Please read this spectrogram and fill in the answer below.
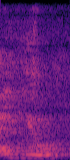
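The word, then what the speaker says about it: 湯: Tutte e due hanno lo stesso carattere giapponese, che si pronuncia yu e che significa acqua calda, sostanzialmente.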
